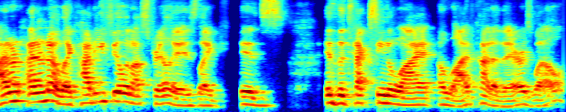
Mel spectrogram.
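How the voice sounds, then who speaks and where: A man with a plain, everyday voice talks at a fairly quick pace, using a fairly high pitch and lively intonation. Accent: American. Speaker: podcast host. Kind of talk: casual interview.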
